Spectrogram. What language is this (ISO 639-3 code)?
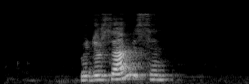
tur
